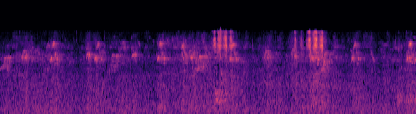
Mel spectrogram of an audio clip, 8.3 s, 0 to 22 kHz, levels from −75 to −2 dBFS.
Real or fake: real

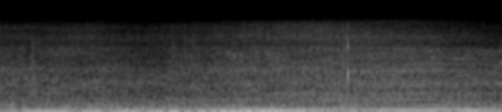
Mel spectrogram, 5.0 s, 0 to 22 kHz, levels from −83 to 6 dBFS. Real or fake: fake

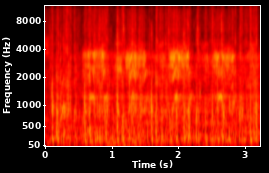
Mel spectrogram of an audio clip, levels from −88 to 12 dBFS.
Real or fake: fake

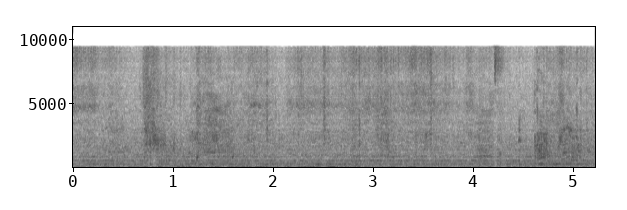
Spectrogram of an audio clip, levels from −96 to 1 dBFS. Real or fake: fake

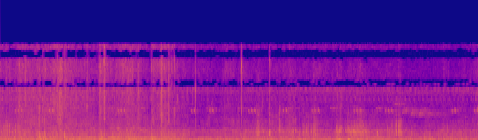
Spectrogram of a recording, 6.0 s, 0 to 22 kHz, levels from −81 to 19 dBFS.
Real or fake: real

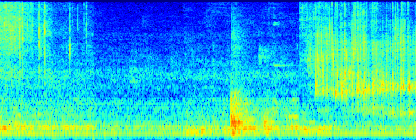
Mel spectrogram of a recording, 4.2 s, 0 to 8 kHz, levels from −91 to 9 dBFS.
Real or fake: real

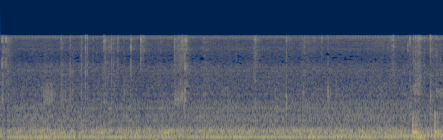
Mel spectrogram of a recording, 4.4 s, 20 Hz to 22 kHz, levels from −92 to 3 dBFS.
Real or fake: real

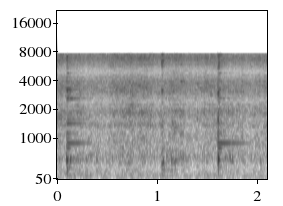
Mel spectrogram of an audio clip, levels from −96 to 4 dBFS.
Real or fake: real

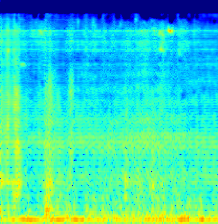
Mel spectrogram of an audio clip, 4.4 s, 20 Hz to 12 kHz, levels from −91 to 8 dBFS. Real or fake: fake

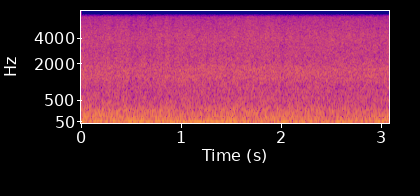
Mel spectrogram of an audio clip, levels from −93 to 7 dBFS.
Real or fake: real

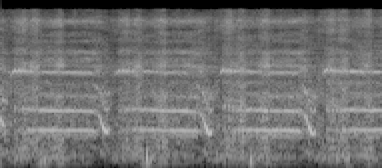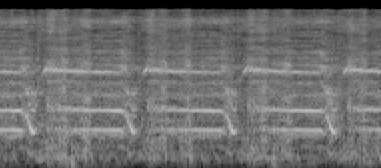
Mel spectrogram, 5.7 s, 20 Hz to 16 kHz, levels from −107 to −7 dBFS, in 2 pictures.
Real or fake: fake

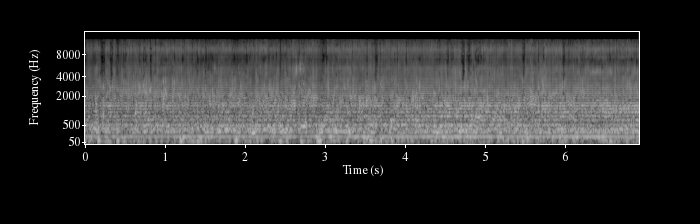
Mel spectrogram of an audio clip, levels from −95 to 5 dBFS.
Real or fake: fake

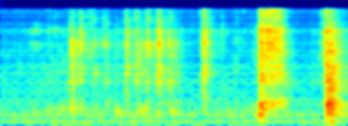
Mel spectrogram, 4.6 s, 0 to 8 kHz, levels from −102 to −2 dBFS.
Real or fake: fake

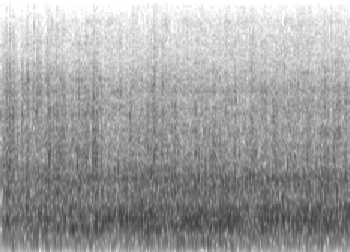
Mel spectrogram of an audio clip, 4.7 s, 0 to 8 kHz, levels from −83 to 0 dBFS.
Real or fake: real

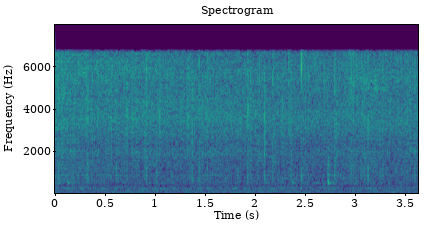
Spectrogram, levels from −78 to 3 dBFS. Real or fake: real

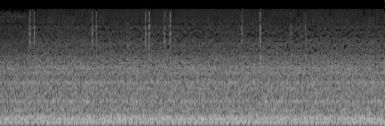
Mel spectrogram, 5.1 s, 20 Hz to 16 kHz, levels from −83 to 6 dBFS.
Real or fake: real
